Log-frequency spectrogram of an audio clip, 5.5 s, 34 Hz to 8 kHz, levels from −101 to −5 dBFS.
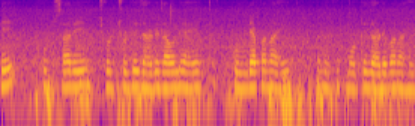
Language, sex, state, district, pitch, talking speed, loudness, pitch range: Marathi, male, Maharashtra, Pune, 180 Hz, 185 wpm, -28 LUFS, 175-185 Hz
